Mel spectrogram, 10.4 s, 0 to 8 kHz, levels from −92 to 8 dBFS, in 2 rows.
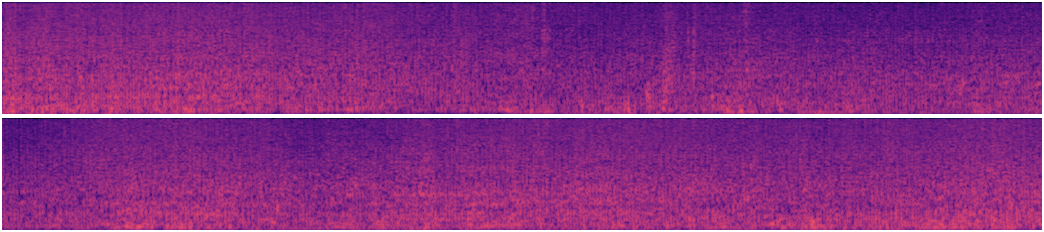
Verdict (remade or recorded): remade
